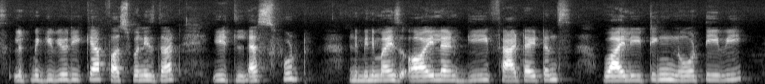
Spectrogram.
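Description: A woman with an Indian accent speaks at a fairly slow pace. Her intonation is monotone and flat. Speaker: health and personality development educator; personality development educator. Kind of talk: tutorial talk to camera. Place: home room.

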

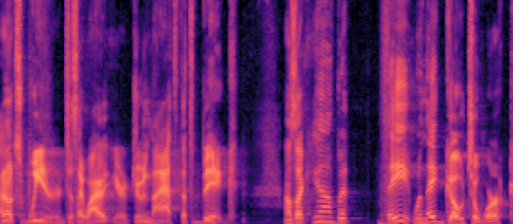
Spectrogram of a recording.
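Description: With a bright, sharp tone, a man speaks at a moderate pace against a quiet background. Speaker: conference keynote speaker. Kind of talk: keynote talk. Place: stage. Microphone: headset.

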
